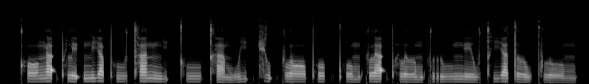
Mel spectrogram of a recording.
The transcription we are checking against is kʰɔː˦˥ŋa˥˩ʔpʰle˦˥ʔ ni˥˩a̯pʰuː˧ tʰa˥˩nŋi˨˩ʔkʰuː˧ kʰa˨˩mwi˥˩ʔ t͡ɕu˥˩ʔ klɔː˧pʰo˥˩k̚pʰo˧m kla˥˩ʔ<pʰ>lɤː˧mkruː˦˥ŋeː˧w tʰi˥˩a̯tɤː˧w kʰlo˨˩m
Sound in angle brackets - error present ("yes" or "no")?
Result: no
